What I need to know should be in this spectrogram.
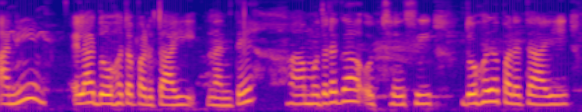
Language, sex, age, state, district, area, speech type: Telugu, female, 18-30, Telangana, Nizamabad, urban, spontaneous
